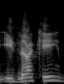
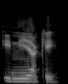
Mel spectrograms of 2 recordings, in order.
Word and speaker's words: Iñaki: Let's say Inaki, but in Spanish it's in Basque is Iñaki.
